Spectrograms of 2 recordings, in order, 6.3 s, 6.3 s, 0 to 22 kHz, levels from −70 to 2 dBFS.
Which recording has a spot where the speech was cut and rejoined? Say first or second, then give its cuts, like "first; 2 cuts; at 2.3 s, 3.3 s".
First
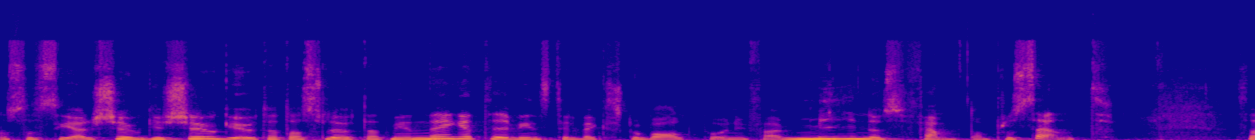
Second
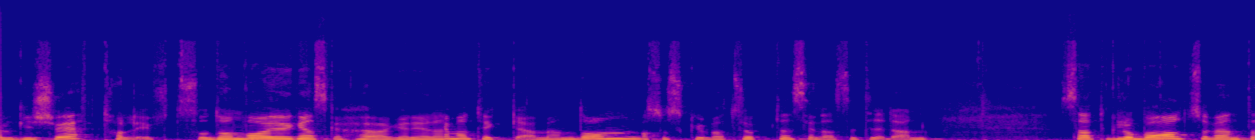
second; 2 cuts; at 2.2 s, 3.2 s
